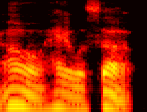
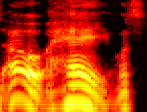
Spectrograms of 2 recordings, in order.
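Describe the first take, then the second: First: She sounds relaxed and expecting him. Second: She sounds startled and caught off guard.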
